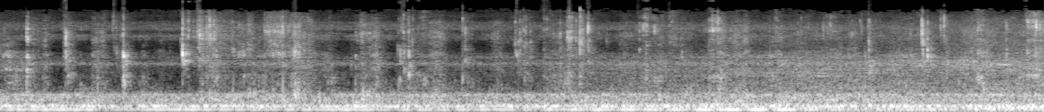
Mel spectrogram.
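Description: A person chewing mouthfuls of chicken biryani, with many small clicks and crunches, over a steady low hum.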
